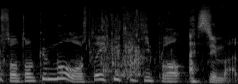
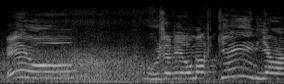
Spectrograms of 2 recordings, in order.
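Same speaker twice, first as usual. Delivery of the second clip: calling out; 10 semitones higher, faster than usual. Acted. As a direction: hail the crowd from afar. Calling out to a crowd.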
